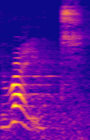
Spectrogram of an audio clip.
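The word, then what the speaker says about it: write: So for example, like answer, A-N-S-W-E-R, compared with right, W-R-I-T-E. So in right, the W comes in the beginning, and the word answer, it comes in the middle, and so on.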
